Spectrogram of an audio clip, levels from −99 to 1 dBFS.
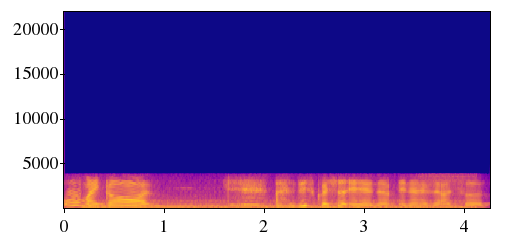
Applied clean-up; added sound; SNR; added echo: none; Bus / Engine; 8 dB; none.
